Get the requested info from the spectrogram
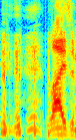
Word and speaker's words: Liza: I don't know if she's exactly the draw, but it's Sally Bowles, played by Lisa. I was about to say her name again. Sorry, Liza Minnelli, mm-hmm.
